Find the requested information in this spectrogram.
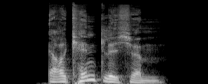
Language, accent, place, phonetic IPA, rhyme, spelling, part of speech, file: German, Germany, Berlin, [ɛɐ̯ˈkɛntlɪçm̩], -ɛntlɪçm̩, erkenntlichem, adjective, De-erkenntlichem.ogg
- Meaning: strong dative masculine/neuter singular of erkenntlich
